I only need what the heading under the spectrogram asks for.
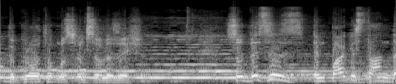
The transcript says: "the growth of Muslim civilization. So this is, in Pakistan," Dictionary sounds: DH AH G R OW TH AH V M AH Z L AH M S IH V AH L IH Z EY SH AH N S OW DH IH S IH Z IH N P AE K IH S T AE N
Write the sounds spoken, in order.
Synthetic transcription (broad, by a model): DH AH G R OW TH AH V M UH S L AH M S IH V AH L IH Z EY SH AH N S OW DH IH S IH Z IH N P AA K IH S T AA N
